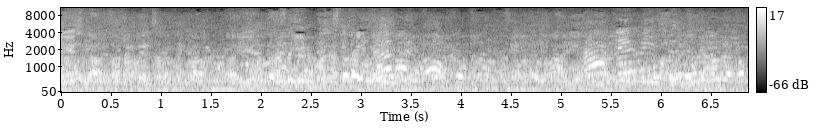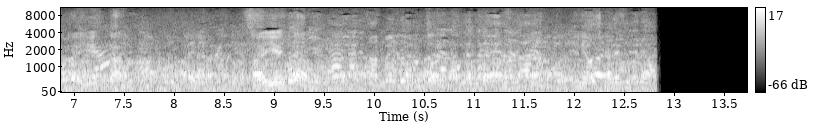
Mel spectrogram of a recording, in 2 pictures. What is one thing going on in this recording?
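A man speaks loudly and agitatedly close to a phone microphone.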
